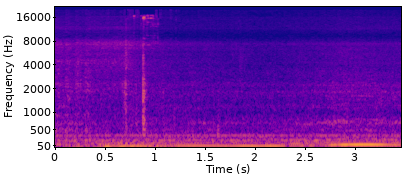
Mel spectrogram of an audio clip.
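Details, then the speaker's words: 2016 Toyota Corolla Altis 1.6 with check-engine light and misfire codes P0351–P0354, P1603: runs with lumpy low note, rising slightly with throttle held; stalls unless accelerator held, no pickup. "Accelerator रख रहे हैं तो वो start रह रही है वरना बंद हो रही है"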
